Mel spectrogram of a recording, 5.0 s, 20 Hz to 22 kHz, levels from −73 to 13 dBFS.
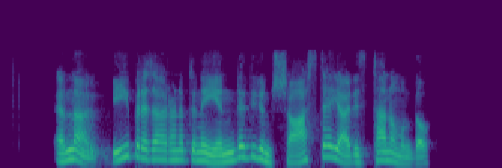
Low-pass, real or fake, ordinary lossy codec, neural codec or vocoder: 7.2 kHz; fake; MP3, 64 kbps; codec, 16 kHz, 0.5 kbps, X-Codec, WavLM features, trained on Multilingual LibriSpeech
